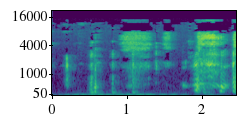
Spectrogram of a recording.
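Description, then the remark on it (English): A fairly loud fit of coughing and sputtering, several short harsh bursts in quick succession, ending in a longer, rougher choking cough, after tea went down the wrong way. “Your tea gone down the wrong hole.”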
